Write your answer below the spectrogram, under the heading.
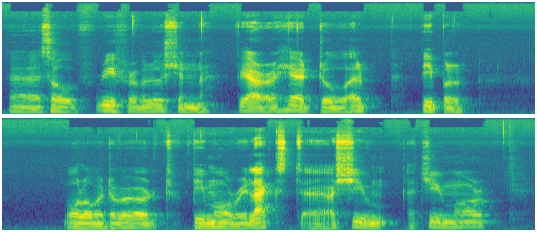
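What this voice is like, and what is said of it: Thick non-American accent. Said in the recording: “As you can hear from my thick accent, I'm not from the USA”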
